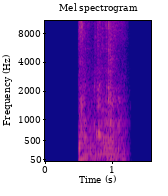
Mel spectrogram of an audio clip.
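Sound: door being opened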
